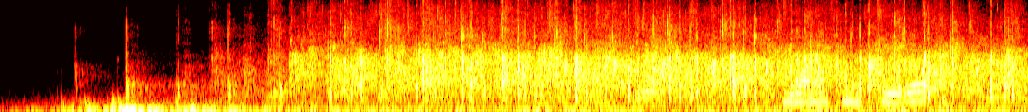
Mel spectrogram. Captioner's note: clap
